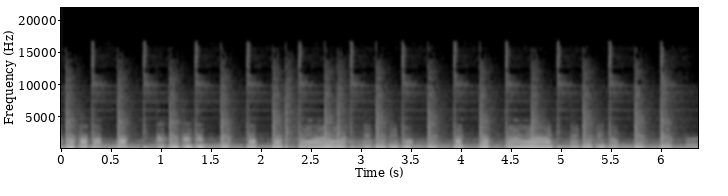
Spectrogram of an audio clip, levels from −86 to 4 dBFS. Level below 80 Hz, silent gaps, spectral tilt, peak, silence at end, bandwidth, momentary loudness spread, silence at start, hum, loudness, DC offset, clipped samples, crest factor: -36 dBFS; none; -6 dB/octave; -12 dBFS; 0 s; 17 kHz; 5 LU; 0 s; none; -28 LUFS; under 0.1%; under 0.1%; 16 dB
